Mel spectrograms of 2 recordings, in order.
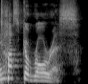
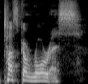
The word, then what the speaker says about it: Tuscarawas: So, it's Tuscarorus. You're going to hear me like R a R. I know. Even though it's R. It's Tuscarorus. Tuscarorus County.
